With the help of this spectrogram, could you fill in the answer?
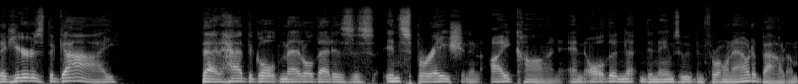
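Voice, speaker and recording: A man's normal speaking voice with an American accent, medium pitch and lively intonation at a moderate pace, on a very clean recording with a silent background. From Pennsylvania, Allentown area. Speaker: sports foundation director. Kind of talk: casual interview. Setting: studio.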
